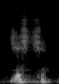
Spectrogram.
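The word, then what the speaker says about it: gesture: जेस्चर, ये word आप देख लें, जेस्चर, इसको काफ़ी लोग गेस्चर पढ़ते हैं बट करेक्ट प्रोनाउंसिएशन है जेस्चर।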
